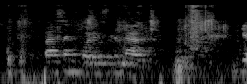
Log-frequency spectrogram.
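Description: Indistinct talking from a few people, too faint and unclear to make out words.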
